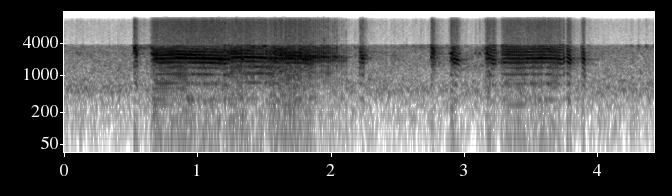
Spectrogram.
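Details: Helmeted guineafowl giving long harsh, rasping bursts, the first over a second long, then scattered sharp clicks and a second grating burst.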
